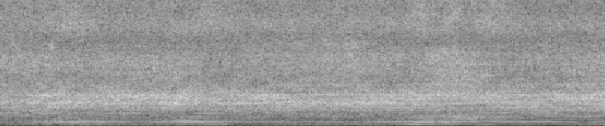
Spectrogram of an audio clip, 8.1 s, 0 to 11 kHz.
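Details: Bissell PowerGlide Platinum 3545-2 upright vacuum running: steady roar with an odd wavering whine that steps in pitch, most noticeable on wind-down; cause unknown.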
